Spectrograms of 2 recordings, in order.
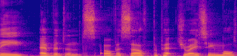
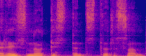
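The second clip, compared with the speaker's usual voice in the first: bad, put-on Dutch accent attempt; 4 dB quieter than usual. Attempt a Dutch accent that you admit you can't do. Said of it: "I can't do a Dutch accent".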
